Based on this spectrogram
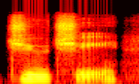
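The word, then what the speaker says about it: Juche: It's called juuche. That's pronounced guuchi.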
